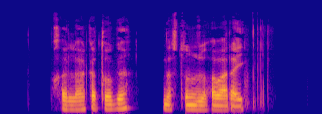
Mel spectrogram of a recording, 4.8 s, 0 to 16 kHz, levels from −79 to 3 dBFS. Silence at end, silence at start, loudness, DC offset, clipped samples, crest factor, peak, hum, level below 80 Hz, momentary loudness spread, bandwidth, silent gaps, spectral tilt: 0.9 s; 0.8 s; -17 LUFS; under 0.1%; under 0.1%; 18 dB; 0 dBFS; none; -56 dBFS; 12 LU; 11 kHz; 2.11-2.42 s; -5.5 dB/octave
